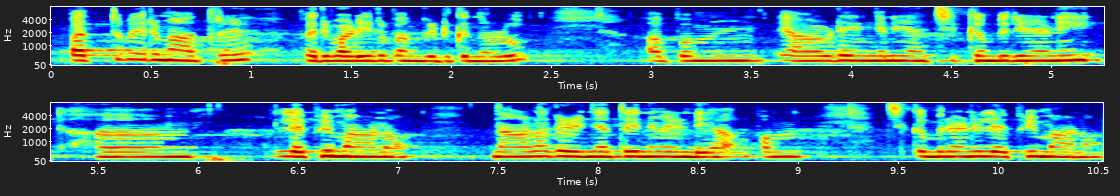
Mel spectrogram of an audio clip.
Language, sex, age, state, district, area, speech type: Malayalam, female, 18-30, Kerala, Kottayam, rural, spontaneous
